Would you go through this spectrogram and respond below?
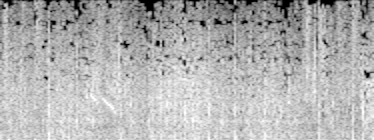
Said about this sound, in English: There's a loud stream of gunfire.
